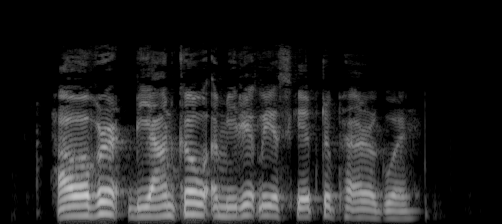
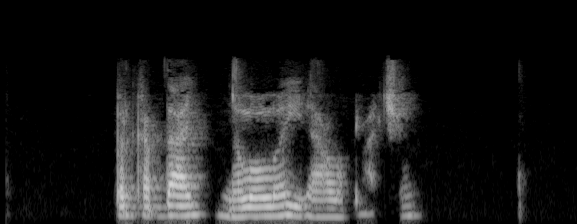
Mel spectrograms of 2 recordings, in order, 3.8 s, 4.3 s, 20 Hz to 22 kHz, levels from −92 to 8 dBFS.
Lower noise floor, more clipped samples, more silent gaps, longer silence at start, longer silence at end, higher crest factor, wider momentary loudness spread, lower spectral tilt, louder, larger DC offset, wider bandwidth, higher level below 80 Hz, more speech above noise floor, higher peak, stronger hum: first, -85 dBFS vs -81 dBFS; neither; neither; second, 0.45 s vs 0.85 s; second, 0.7 s vs 1.2 s; about the same, 18 dB vs 20 dB; about the same, 13 LU vs 13 LU; about the same, -6.5 dB/octave vs -6.5 dB/octave; second, -27 LUFS vs -19 LUFS; neither; first, 8.8 kHz vs 7.6 kHz; second, -84 dBFS vs -64 dBFS; second, 58 dB vs 62 dB; second, -10 dBFS vs -2 dBFS; neither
